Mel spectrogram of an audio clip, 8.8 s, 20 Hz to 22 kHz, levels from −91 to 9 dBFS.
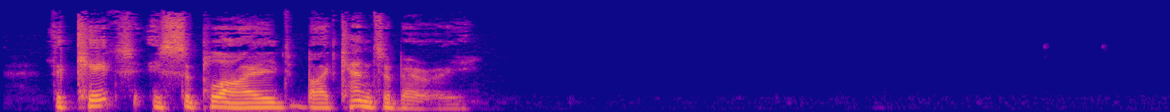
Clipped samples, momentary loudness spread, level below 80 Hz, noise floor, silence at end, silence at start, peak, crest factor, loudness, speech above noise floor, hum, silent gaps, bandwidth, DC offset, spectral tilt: under 0.1%; 12 LU; -56 dBFS; -82 dBFS; 5.3 s; 0.4 s; 0 dBFS; 22 dB; -17 LUFS; 64 dB; none; none; 15.5 kHz; under 0.1%; -4 dB/octave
